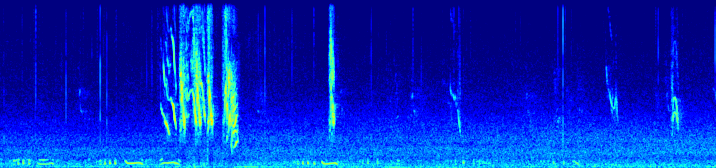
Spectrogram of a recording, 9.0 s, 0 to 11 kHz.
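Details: Sparrows at a Tenmangu shrine in Japan on 7 May 2024, flying onto a hand to be fed: a burst of sharp high chirps around the middle, scattered single chirps after, with low dove-like cooing and rustling in the background.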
